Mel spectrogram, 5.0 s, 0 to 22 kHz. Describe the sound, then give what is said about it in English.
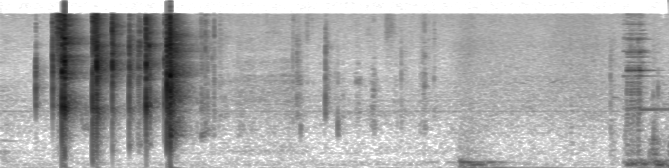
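A 12-ounce beer can is cracked open with a quick burst of sharp metallic clicks and snaps. Near silence follows, broken by a couple of faint low thuds or rustles. “So, 12-ounce can, without further ado.”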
